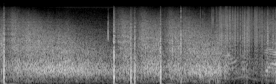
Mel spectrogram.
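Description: Sharp firework bangs and crackling bursts from a July 4th display ring out, a few loud reports over a continuous hiss of smaller pops, with voices faintly mixed in.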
